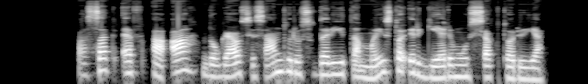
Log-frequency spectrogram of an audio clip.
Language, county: Lithuanian, Alytus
